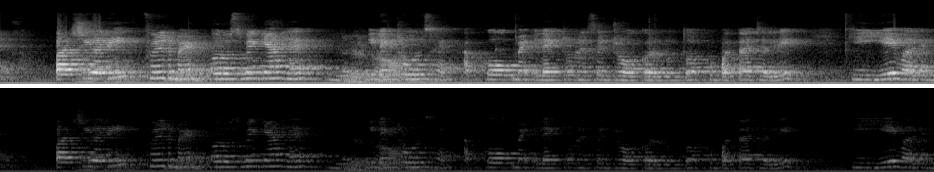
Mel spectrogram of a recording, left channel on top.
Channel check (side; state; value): right; quieter; 26.8 dB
